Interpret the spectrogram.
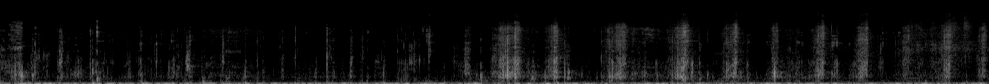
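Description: Close-miked mouth sounds of someone chewing and biting soft, fatty braised pork belly: irregular smacks and clicks, several a second.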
